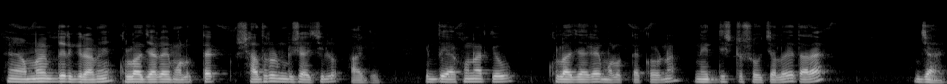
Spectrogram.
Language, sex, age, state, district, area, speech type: Bengali, male, 30-45, West Bengal, North 24 Parganas, rural, spontaneous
